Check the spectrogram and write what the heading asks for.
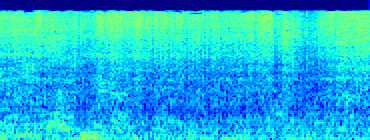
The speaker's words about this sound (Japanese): そしてまずはじゃあ王道のワタミカルビからいきたいと思います焼いてる音聞いてくださいね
